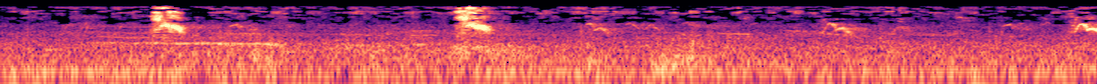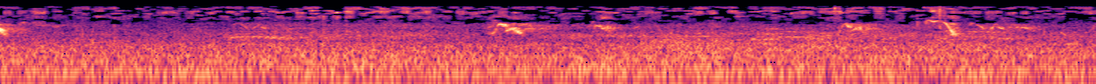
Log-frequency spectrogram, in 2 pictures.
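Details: A rowdy group of house sparrows (Passer domesticus) at the Leipzig zoo window in the city gives scattered, short, bright chirps, about one every second or two, over a steady hiss of city noise.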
